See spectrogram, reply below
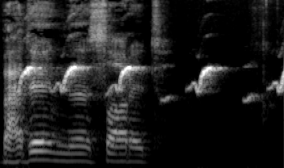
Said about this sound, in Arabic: هذا عصفور عندهم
